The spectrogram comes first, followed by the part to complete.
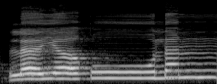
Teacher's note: harakat ataupun tiga ketukan ya laa yaqulana membacanya seperti itu ya kita dengungkan ini Nun 3 harokat karena mendengungkannya ini tidak membutuhkan huruf sesudah Nun coba diperhatikan di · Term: ghunnah ashliyah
